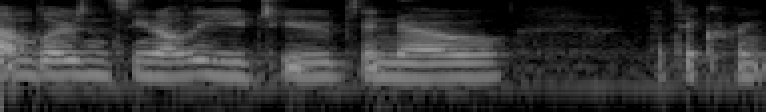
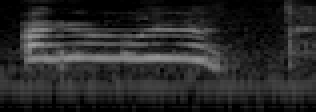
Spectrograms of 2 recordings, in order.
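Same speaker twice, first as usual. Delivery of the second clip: very high, small squeal; tiny high-pitched squeal of disbelief; squeaky disbelief; 4 dB quieter than usual. Real, not acted. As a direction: squeak it out, overcome with excitement. Overcome, repeats in high voice.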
